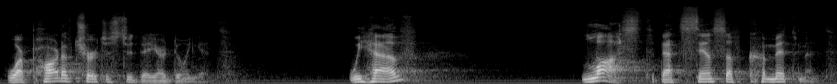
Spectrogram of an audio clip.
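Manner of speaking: usual speaking voice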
